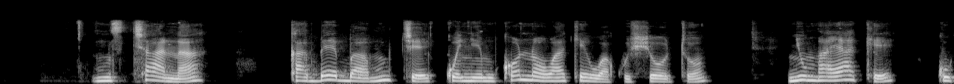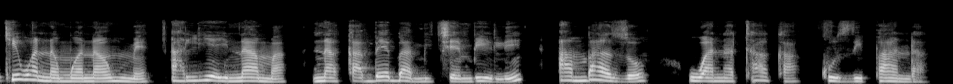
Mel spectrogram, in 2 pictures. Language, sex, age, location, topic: Swahili, male, 18-24, Nairobi, government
